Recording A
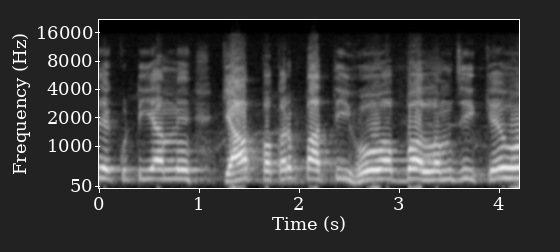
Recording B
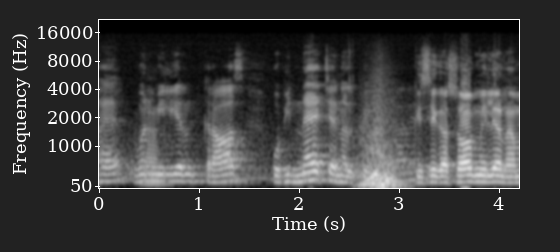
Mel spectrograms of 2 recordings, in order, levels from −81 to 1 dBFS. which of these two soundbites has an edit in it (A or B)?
B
